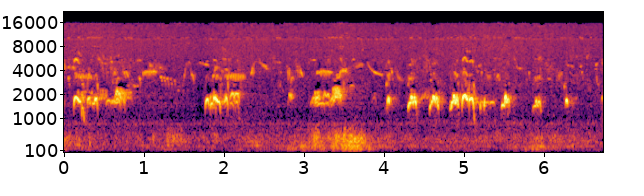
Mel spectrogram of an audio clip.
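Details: European bee-eaters in the Eifel, Germany, giving liquid, rolling prruip calls in quick bursts, several birds overlapping, with a low rumble of wind briefly underneath.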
